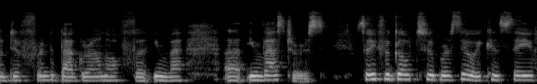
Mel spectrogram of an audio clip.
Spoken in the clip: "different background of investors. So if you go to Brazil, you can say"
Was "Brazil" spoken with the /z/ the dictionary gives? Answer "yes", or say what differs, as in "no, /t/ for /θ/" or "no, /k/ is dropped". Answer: yes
